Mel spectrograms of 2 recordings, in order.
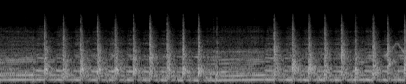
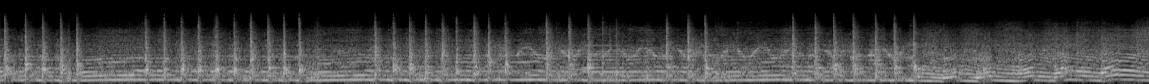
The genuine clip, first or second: first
